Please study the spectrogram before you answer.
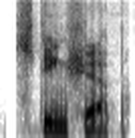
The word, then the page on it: steamship: American English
